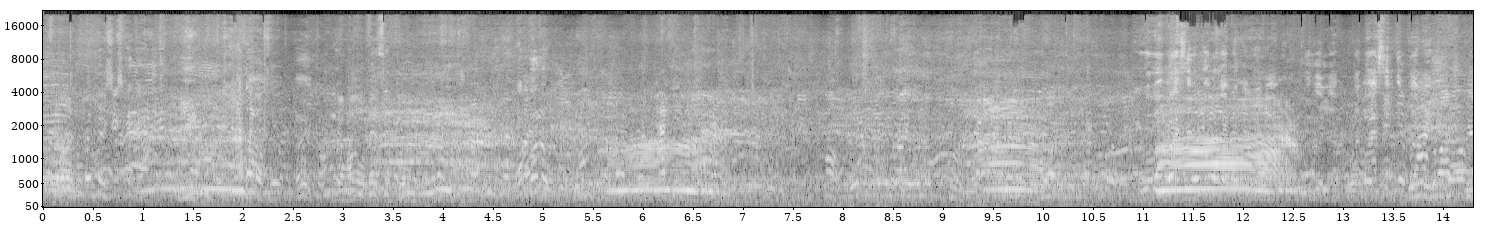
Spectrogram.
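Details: Sahiwal cattle at a livestock market in Bangladesh, a seven-month-old bull calf among them; low drawn-out moos recur every two seconds or so beneath constant crowd chatter and bargaining voices.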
